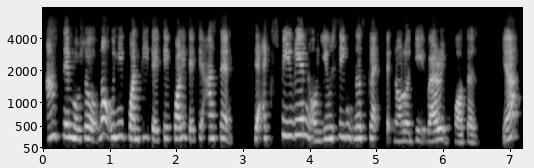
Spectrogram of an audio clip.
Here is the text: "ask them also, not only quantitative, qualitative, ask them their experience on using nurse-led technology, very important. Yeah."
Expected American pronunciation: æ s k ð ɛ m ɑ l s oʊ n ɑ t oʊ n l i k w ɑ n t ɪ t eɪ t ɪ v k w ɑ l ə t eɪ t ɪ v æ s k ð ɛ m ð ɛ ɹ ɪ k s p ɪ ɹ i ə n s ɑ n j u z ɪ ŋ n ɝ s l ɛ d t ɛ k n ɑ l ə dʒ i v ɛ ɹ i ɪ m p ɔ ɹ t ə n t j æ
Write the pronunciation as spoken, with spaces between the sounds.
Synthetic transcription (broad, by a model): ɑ s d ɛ m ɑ s oʊ n ɑ t oʊ n l i k w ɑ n t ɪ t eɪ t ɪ k w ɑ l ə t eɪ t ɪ ɑ s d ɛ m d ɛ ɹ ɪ k s p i ɹ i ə n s ɑ n j u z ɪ ŋ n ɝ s l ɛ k t ɛ k n ɑ l ə dʒ i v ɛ ɹ i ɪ m p ɔ t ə n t j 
